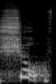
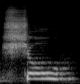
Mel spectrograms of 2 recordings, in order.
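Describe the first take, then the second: First: The syllable has a falling tone. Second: The syllable does not have a falling tone. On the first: Something is done to you. "The second show, fourth tone" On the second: You do something to receive it. "the first one"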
